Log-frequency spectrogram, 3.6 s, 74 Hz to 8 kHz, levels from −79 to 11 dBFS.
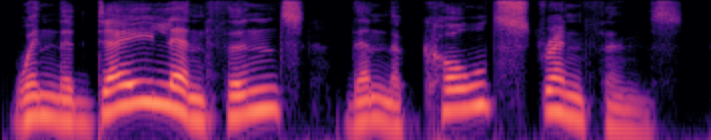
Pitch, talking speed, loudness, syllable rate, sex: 170 Hz, 135 wpm, -17 LUFS, 3.1 syllables/s, male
